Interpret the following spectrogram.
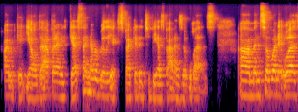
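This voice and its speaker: A young woman from Mexico, a referee answering interview questions in an earnest, casual way with frequent fillers. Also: on the low side. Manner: earnest, many fillers, speaks up on key points. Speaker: guest, basketball referee. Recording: roomy echo.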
